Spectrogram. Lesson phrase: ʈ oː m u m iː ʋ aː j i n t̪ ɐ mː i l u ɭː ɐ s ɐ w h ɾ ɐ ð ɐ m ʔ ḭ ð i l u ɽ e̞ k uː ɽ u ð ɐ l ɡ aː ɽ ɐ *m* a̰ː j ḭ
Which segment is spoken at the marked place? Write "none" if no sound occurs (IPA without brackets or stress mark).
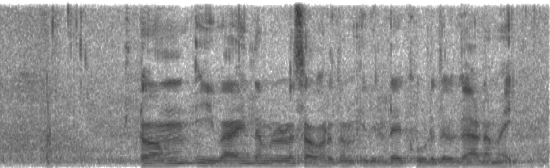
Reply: m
